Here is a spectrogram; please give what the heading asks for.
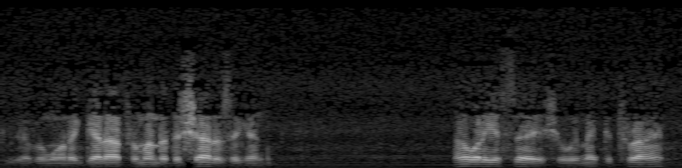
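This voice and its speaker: A man's voice: low voice, fairly even intonation, fast talker, slight background noise, lightly acted. A man voicing a tough, weary detective friend who talks in a blunt, matter-of-fact way, in 1940s radio drama. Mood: gruff. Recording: tinny old radio broadcast.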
